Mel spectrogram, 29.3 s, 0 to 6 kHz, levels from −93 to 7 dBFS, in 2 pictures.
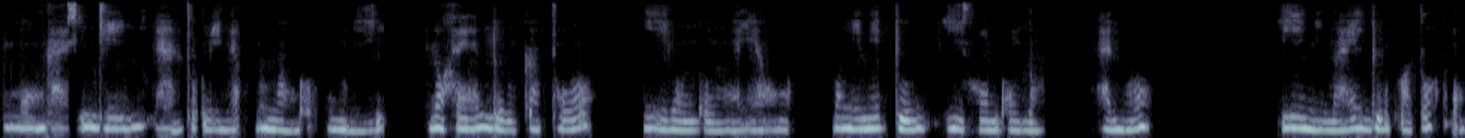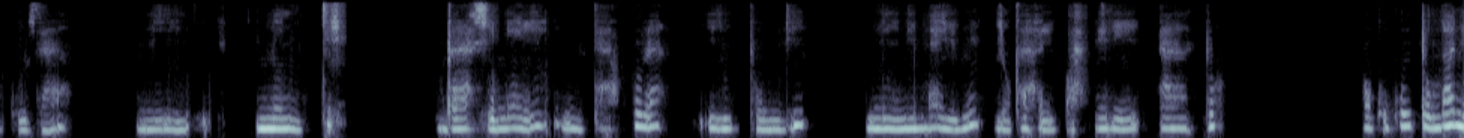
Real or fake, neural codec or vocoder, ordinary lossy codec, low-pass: fake; codec, 16 kHz in and 24 kHz out, 0.6 kbps, FireRedTTS-2 codec; AAC, 32 kbps; 5.4 kHz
